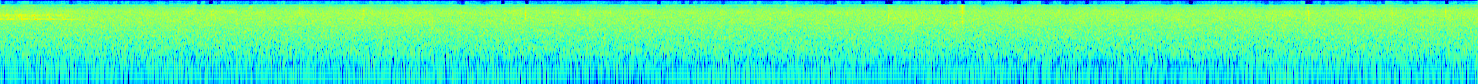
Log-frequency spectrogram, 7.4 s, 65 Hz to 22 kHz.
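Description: Rain falling in the Farming Simulator 22 video game, a soft, even hiss over a low hum that holds steady throughout with no voices.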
